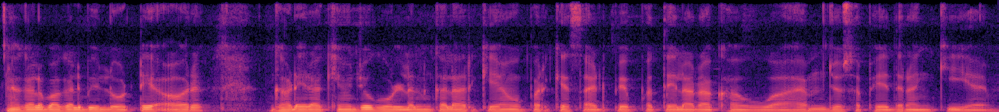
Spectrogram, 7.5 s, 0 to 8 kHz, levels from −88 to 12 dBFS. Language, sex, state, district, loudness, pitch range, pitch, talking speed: Hindi, male, Maharashtra, Solapur, -18 LUFS, 100-110 Hz, 100 Hz, 215 wpm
